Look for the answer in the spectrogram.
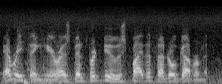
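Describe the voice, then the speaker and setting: A man's voice: a little high, big pitch swings, fast. An American man working as a television reporter, reading scripted feature narration. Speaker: TV news reporter. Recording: faint background noise, 1980s TV broadcast.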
